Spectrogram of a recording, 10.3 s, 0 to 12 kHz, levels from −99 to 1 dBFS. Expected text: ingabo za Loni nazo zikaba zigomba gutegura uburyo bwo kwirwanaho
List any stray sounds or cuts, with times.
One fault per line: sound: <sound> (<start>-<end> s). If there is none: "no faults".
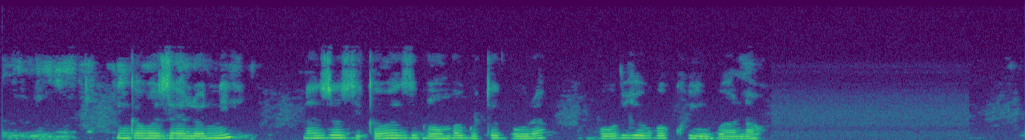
no faults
